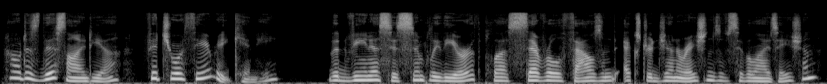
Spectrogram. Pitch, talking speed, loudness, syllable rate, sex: 185 Hz, 145 wpm, -20 LUFS, 5.0 syllables/s, female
